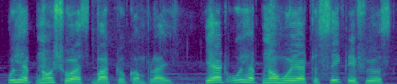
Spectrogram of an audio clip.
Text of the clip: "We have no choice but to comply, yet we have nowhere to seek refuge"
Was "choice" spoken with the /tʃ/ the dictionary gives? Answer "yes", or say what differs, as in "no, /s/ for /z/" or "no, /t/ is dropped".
no, /ʃ/ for /tʃ/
